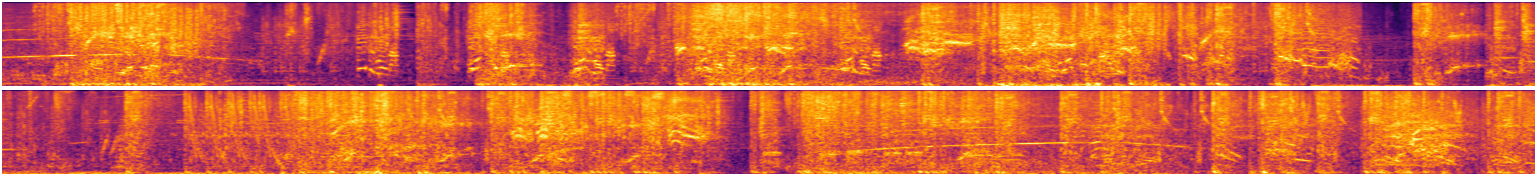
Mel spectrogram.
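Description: Game explosions thud and burst.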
